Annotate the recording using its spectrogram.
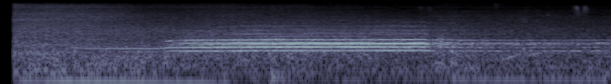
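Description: Ōigawa Railway steam locomotive's whistle blowing: a single tone that swells into a long chord of several notes, held for about two and a half seconds, then stopping about four seconds in with its sound fading away, over a steady rushing background.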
